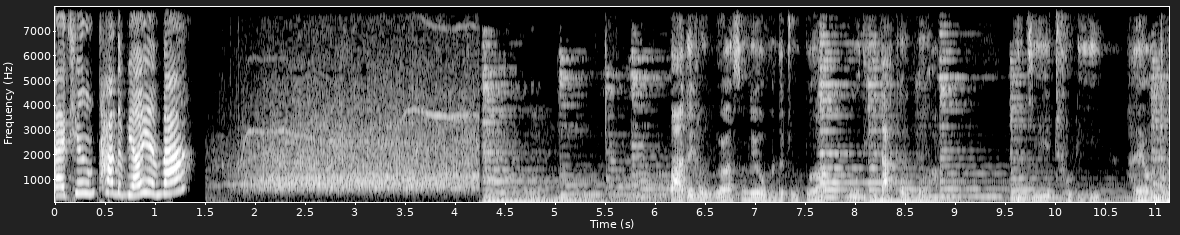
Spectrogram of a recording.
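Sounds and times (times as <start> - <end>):
speech: 0.1 - 1.4, 6.2 - 9.0, 9.6 - 11.1
audience cheering and applause: 1.5 - 4.3.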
